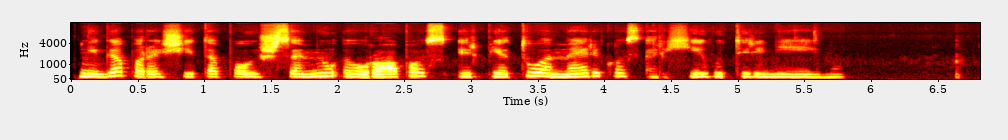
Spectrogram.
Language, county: Lithuanian, Klaipėda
